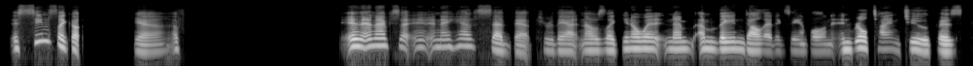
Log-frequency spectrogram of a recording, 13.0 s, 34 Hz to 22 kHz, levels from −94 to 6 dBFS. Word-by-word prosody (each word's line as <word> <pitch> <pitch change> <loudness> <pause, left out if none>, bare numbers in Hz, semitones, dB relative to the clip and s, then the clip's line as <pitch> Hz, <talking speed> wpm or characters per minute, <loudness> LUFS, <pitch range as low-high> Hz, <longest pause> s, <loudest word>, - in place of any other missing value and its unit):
It 195 0 -4
seems 385 - -3
like 230 - +6
a - - +7 0.7
Yeah, 145 -1 -5
of 180 0 -8 2.2
And 240 +1 +8
and 240 +4 +4
I've 255 -1 +4
sai 225 -3 -5
and 220 0 -13 0.2
and - - -4
I 230 +1 -4 0.2
have 245 -1 -5
said 155 - -2
that 135 -2 -4
through 160 -2 -14
that, 150 -1 -4
and 160 - -10
I 160 - -1
was, 160 +1 -6
like, 160 -3 -1
you 190 - -5
know 195 0 +3
what? 195 -1 +2
And 185 0 -6
I'm 185 -1 -1
I'm 185 0 0
laying 185 -1 +3
down 155 -2 +3
that 150 -1 -4
example 150 0 -9
in 150 - -15
in 175 +4 -3
real 200 0 +7
time 185 -4 -8
too 165 -6 +1
'cause, 140 -1 +2
180 Hz, 175 wpm, -24 LUFS, 150-195 Hz, 2.2 s, And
